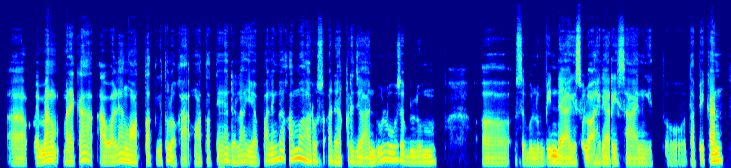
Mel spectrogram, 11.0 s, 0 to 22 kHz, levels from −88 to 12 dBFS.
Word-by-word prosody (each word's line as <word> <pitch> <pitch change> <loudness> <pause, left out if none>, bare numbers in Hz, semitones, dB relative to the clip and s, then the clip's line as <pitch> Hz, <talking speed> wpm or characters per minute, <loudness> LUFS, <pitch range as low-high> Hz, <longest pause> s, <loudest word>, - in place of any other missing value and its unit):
eee, 90 0 0 0.2
memang 120 +6 +4
mereka 100 -2 +2
awalnya 100 +6 +2
ngotot 105 -4 +1
gitu 105 - -3
loh, - - -2
Kak, - - -3
ngototnya 105 +4 -4
adalah, 105 +1 -2
"Ya 95 -3 0
paling 120 +5 -1
enggak 155 -2 -1
kamu 160 +4 +3
harus 110 -3 0
ada 100 -3 0
kerjaan 95 -3 0
dulu 135 +5 +1
sebelum," 100 -3 -1 0.8
eee, 90 -1 -1
"sebelum 85 +1 -3
pindah 90 -2 +4 0.2
sebelum - - +2
akhirnya 90 +1 +1
resign," 85 -2 -1
gitu 80 - -11
tapi - - -3
kan 120 +1 +6
100 Hz, 155 wpm, -25 LUFS, 90-115 Hz, 0.8 s, kan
